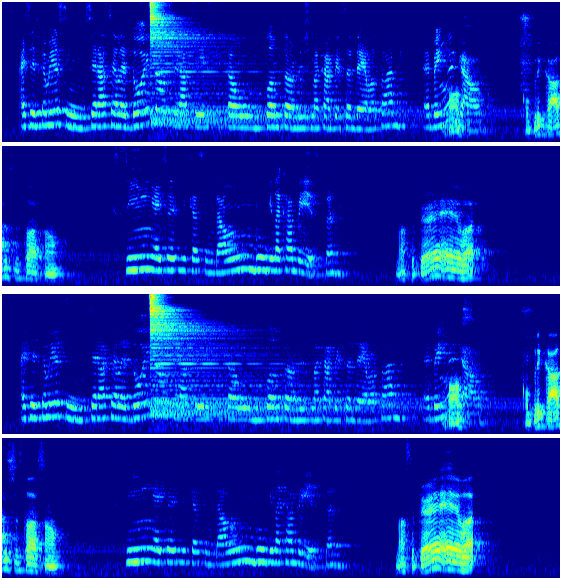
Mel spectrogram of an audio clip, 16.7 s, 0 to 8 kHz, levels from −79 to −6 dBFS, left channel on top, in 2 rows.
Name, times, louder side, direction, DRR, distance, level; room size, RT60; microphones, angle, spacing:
voice 1, 0.0-7.3 7.8-8.0 10.0-13.5, left 3 dB, 75° left, 1.8 m, -48 dB
Gong, 2.2-10.0 10.3-10.4, right 6 dB, 20° right, 0.4 m, -40 dB
voice 2, 7.8-9.2 14.3-15.4, right 5 dB, 80° right, 0.8 m, -39 dB
14.0 x 8.9 x 9.1 m
head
